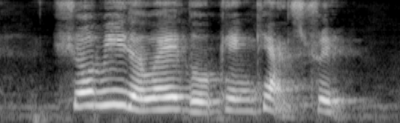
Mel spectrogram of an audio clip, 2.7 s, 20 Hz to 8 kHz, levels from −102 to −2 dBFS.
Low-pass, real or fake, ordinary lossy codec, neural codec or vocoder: none; fake; none; codec, 16 kHz, 4 kbps, FreqCodec, larger model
